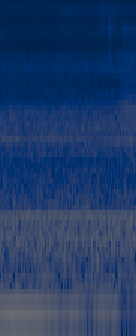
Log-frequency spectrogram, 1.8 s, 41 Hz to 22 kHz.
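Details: Jaipan digital air fryer cooking at 200 degrees, fan running continually with a low, even single-tone hum and no ticking or scraping; the relay cycles the heater on and off, normal.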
